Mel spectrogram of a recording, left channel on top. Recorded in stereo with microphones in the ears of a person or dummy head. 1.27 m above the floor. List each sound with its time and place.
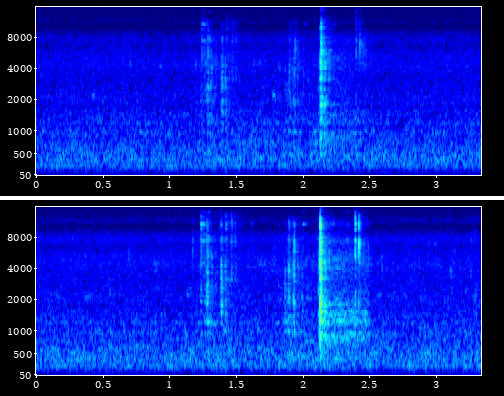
1.2 s keys jangling: 45° right (ahead or behind), 2.0 m; by 2.5 s 65° right (ahead or behind), 0.5 m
